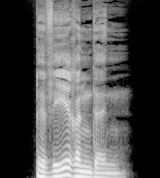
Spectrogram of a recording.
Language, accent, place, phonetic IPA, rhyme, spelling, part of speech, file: German, Germany, Berlin, [bəˈveːʁəndn̩], -eːʁəndn̩, bewehrenden, adjective, De-bewehrenden.ogg
- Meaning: inflection of bewehrend: 1. strong genitive masculine/neuter singular 2. weak/mixed genitive/dative all-gender singular 3. strong/weak/mixed accusative masculine singular 4. strong dative plural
